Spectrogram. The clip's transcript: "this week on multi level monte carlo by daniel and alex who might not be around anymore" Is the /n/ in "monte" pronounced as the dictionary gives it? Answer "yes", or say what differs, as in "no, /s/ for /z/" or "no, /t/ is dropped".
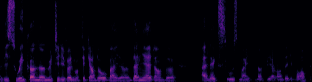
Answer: no, /n/ is dropped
